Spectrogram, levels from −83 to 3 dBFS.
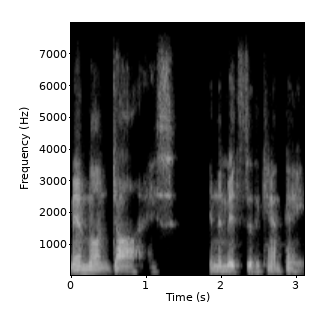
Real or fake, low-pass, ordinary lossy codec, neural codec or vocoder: real; 7.2 kHz; Opus, 24 kbps; none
